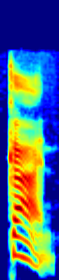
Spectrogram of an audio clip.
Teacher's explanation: Disebabkan ra berada di akhir suku kata, ia berubah menjadi huruf N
